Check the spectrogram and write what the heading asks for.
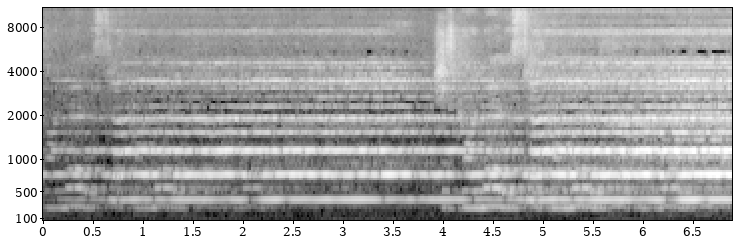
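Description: Music: slow, layered singing voices holding sustained notes over a steady chord, the melody moving gently while the whole passage swells steadily louder.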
